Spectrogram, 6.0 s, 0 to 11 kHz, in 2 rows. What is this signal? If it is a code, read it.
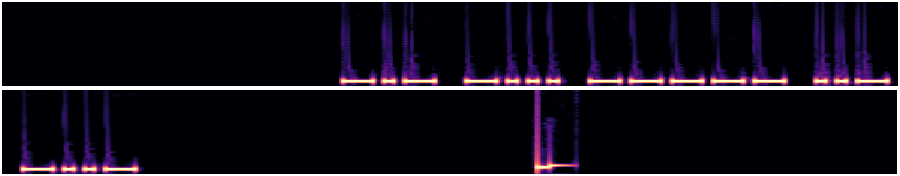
Morse code, heard as a keyed tone, about 36 wpm, 700 Hz. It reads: KB0UX
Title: USA Call Signs - 5 Characters - 2x Character Spacing - 35wpm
